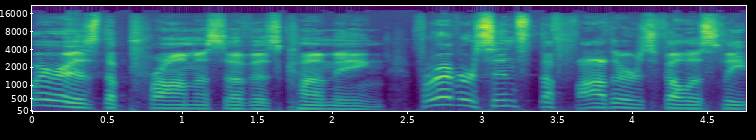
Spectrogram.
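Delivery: play-acted, loud, scornful, mocking scoffing taunt. Reading scripture aloud, voicing what the scoffers will say, in a scoffer voice. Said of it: "That's my scoffer voice".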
